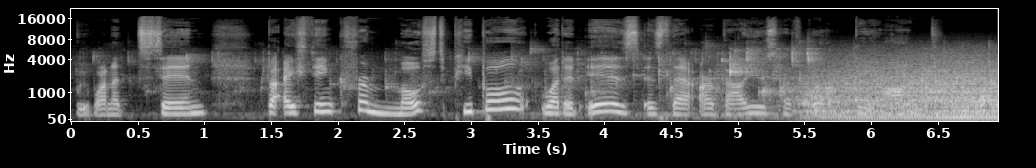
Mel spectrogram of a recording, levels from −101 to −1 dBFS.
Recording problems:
rain or running water; loud; throughout; as loud as the speech

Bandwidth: 17 kHz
